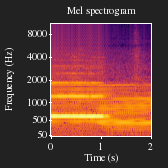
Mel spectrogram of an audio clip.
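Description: Carnatic bamboo flute holding the long closing note of the piece, which stops about a second in, leaving a steady drone sounding on its own.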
